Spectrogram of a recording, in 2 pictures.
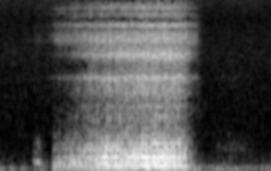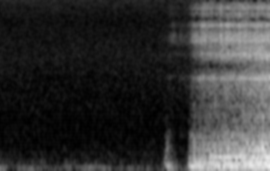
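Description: Two long, loud, harsh rattling snores on inhalation separated by quiet breathing; heavy snoring.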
